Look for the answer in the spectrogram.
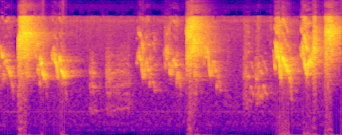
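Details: Short spell of budgerigar mating chatter, loud grating chirps and quick warbled notes in clustered bursts with brief softer gaps.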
